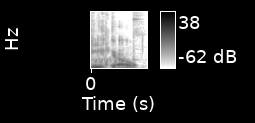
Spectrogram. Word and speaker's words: Ico: It's pronounced Eco.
